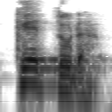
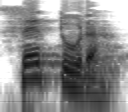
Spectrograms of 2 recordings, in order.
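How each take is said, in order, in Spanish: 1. El nombre empieza con un sonido k. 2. El nombre empieza con un sonido s. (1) "la pronunciación correcta es Ketura" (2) "Al español se lee con el nombre de Setura, con C"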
